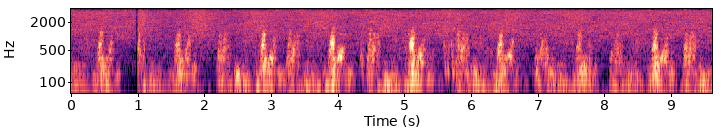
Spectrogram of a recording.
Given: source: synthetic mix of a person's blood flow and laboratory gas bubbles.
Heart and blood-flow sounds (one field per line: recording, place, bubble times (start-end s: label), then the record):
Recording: Doppler ultrasound of blood flow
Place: precordium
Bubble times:
5.58-5.77 s: bubbles
From the record:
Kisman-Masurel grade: 111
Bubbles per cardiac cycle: 1 to 2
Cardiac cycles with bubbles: 1 to 10%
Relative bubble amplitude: barely perceptible (0.100 to 0.250)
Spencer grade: 1 (occasional bubble signal discernible with the cardiac motion signal, with majority of cardiac periods free of bubbles)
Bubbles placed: anywhere in the cardiac cycle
